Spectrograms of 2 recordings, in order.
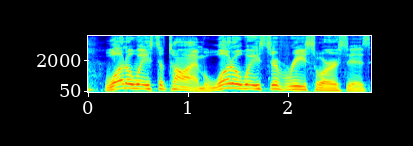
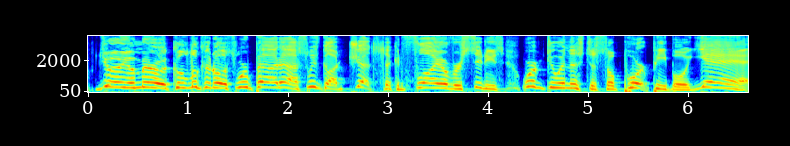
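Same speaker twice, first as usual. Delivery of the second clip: mocking jingoist; 8 semitones higher than usual. Mocking the patriotic crowd, high and gushing. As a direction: ham up a cheering flag-waver. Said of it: "American jerk-offness that's like".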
